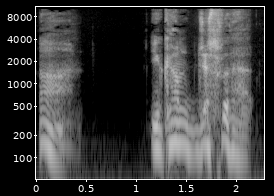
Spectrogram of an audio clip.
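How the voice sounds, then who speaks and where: A man reading aloud and voicing a wild, gaunt, irritable man who speaks in sharp, defiant outbursts. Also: mid-range voice, animated, takes it slowly, slightly rough, dry recording, studio quality, pitched above the performer's own voice, exaggerated voice. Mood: blustering.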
